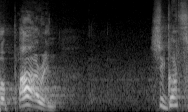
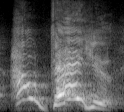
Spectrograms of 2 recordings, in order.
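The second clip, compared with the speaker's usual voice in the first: slow, high, loud righteous outrage; furious preacher's roar, drawn out; angry; 11 semitones higher, 6 dB louder, much slower than usual. Acted. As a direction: thunder it slowly like an indignant challenger. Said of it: "He was angry in his spirit".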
